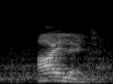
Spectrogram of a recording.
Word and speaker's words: island: We pronounce it island, but many people pronounce it, or many kids pronounce it island. S is here a silent letter.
